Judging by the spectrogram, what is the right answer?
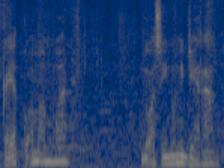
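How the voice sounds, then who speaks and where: A man's voice: medium pitch, normal speed, crowd noise, close to an everyday voice. An actor playing an earnest, courteous young man in a radio drama. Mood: polite, curious. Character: earnest, courteous young man seeking his lost sibling. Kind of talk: Ilocano radio drama acting.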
